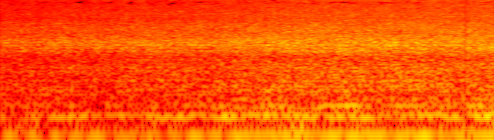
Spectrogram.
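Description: Steady low mechanical hum with an even hiss, the kind of room background noise a running fan or air conditioner makes.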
